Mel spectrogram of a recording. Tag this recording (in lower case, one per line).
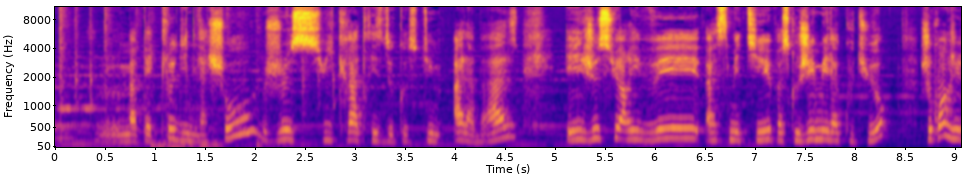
music
speech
